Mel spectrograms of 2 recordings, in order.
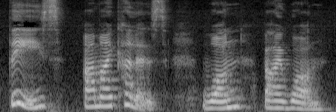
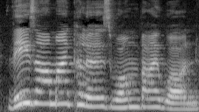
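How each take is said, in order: First: The line is read at a slower pace. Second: The line is read at a quicker pace.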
